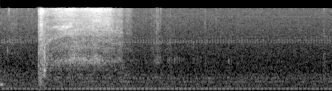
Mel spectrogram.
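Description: A comic book page being turned: a brief papery rustle starts about half a second in, lasts about a second and then fades, over a low steady hum.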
